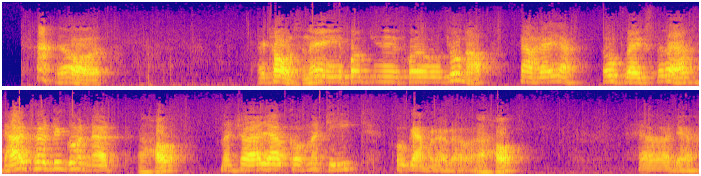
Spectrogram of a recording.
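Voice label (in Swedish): Gunnarp Halland, dialekter; Folkminnen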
